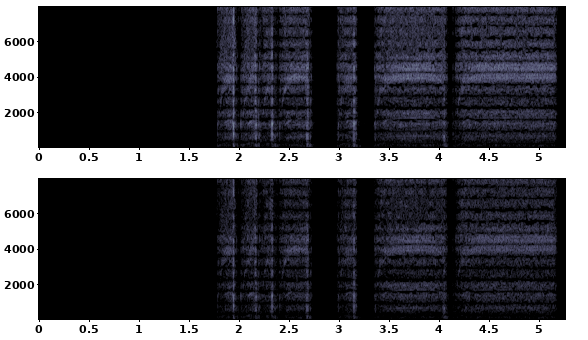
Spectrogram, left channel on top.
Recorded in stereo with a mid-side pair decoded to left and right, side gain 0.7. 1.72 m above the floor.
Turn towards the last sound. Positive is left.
turn(degrees=30)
